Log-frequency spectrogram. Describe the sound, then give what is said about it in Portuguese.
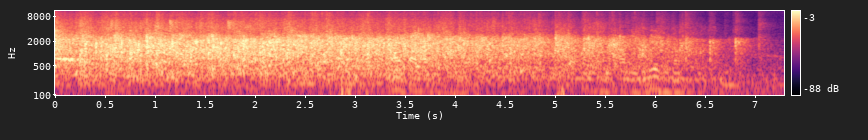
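A church audience applauds during a missionary testimony, a loud, dense clatter of many hands that holds steady, then tapers over the last two seconds into a few scattered claps. “Pode aplaudir o Senhor pela vida da Celina?”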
